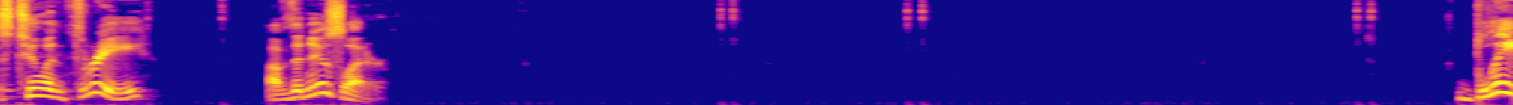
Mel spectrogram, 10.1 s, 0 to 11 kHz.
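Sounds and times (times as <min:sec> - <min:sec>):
faint mouse clicks: 0:04.8 - 0:05.2, 0:06.0 - 0:06.5, 0:09.0 - 0:09.7.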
